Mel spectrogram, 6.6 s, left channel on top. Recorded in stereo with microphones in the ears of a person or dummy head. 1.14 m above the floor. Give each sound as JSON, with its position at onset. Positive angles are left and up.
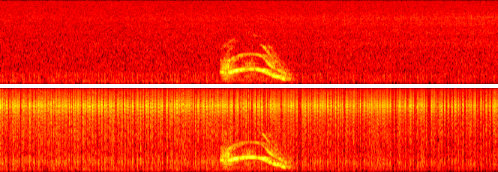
{"t": 2.9, "sound": "a cat meowing", "side_deg": -20, "distance_m": 3.0}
